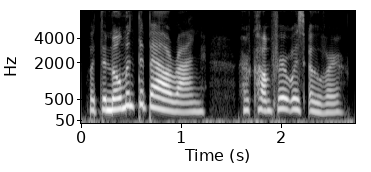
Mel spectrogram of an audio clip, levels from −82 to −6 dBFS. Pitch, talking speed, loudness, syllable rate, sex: 240 Hz, 220 wpm, -17 LUFS, 6.1 syllables/s, female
